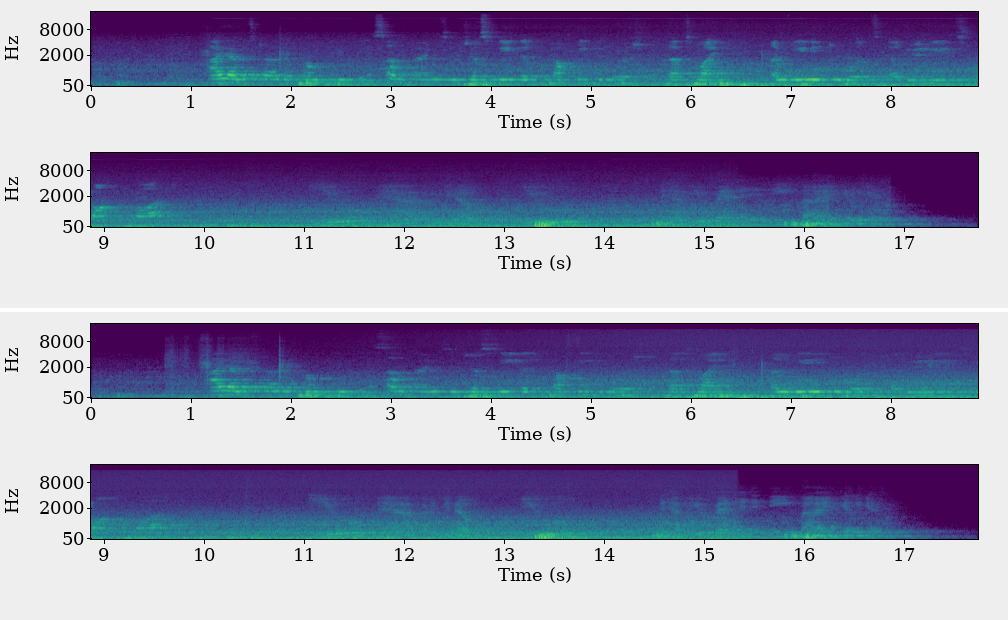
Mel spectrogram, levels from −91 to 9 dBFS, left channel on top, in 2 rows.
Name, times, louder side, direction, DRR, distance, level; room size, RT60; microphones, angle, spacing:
sound 1, 0.7-15.4, right 1 dB, 75° right, 1.7 m, -36 dB
voice 1, 1.2-2.6 3.0-5.4 5.8-6.4 6.8-9.0 9.3-9.6 13.3-13.5 14.5-14.6, left 2 dB, 85° left, 6 dB, 1.0 m, -28 dB
voice 2, 11.0-12.7 13.2-13.8 14.5-16.9, equal, 50° right, -3 dB, 3.7 m, -37 dB
15.5 x 7.2 x 9.6 m, 1.3 s
head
